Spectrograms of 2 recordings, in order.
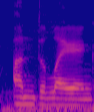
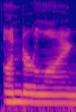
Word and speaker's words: underlying: lot of like the underlaying kind of plot threads of the Lord of the Rings comes in. Underlying, not underlaying.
